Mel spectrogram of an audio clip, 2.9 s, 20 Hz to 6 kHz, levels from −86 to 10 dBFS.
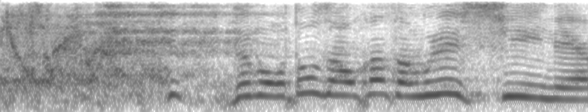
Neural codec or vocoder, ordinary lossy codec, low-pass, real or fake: codec, 16 kHz, 4 kbps, FunCodec, trained on Chinese and English, 50 frames a second; Opus, 64 kbps; 5.4 kHz; fake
